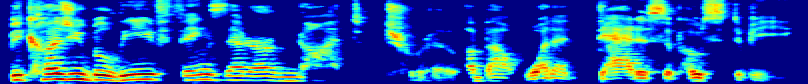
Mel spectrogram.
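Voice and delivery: ordinary talk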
